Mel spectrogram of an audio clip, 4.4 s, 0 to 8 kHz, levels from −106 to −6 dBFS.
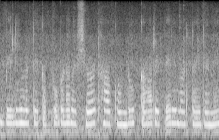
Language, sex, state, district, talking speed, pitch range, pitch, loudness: Kannada, female, Karnataka, Raichur, 135 wpm, 225-250 Hz, 235 Hz, -17 LUFS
